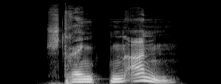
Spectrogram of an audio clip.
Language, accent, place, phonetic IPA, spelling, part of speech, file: German, Germany, Berlin, [ˌʃtʁɛŋtn̩ ˈan], strengten an, verb, De-strengten an.ogg
- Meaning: inflection of anstrengen: 1. first/third-person plural preterite 2. first/third-person plural subjunctive II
